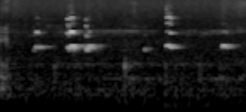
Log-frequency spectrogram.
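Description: Marker tip squeaking on a glass writing board while a word is written: a series of short, high squeaks, about five in two seconds.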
